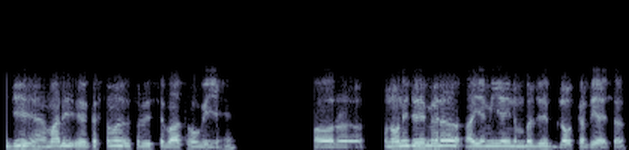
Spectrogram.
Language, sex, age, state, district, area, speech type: Urdu, male, 18-30, Delhi, South Delhi, rural, conversation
